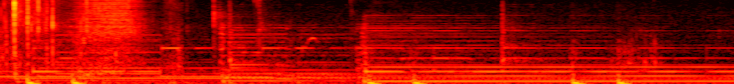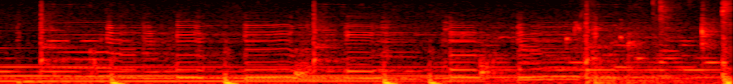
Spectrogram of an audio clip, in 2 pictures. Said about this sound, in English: Did you hear me drinking? Don't ask what it was. It wasn't no damn water. It was Gatorade this time.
